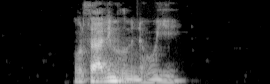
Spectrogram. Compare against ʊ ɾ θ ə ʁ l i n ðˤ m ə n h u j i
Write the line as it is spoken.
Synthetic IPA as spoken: ʊ ɾ θ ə ʕ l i m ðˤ m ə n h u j i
